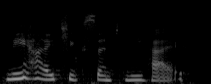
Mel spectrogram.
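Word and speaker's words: Mihály Csíkszentmihályi: These jive with the, the research on the psychology of creativity that has been done by Professor Mihaly Csikszentmihalyi, and I like to say that name as often as possible because I did live in Hungary, so I know how to say it. Mihaly Csikszentmihalyi.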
